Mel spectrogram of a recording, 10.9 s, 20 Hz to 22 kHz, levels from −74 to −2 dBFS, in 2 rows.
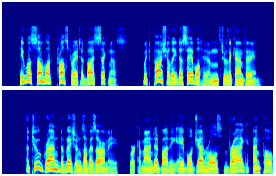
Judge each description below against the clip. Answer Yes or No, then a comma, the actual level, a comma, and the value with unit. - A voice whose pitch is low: Yes, low, 125 Hz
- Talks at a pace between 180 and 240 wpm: No, average, 160 wpm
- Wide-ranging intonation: Yes, wide, 7.1 semitones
